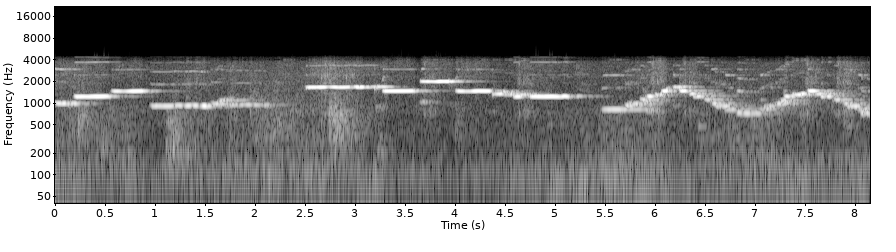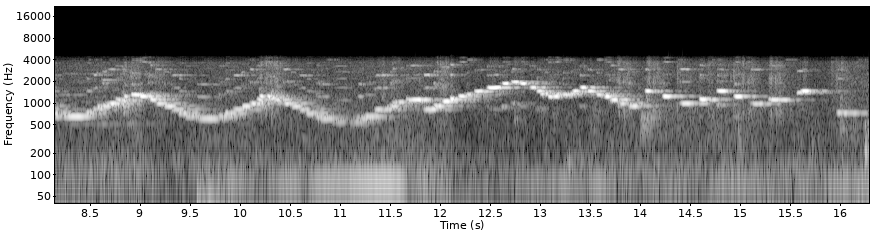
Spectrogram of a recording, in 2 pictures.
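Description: Solo wooden recorder playing a melody: a few held notes stepping around first, then quick runs sweeping up and down, ending in fast short notes.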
